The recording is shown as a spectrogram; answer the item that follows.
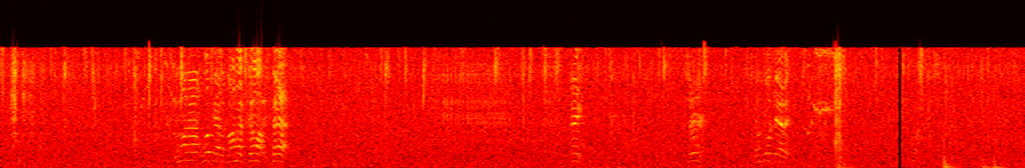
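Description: Faint animal calls: a quick run of repeated high notes about a second in, then a few short falling calls, over a steady background hiss. A sharp click comes about five seconds in.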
